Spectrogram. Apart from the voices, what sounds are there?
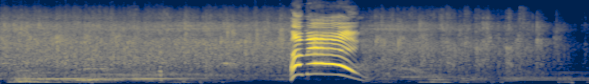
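audience applause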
